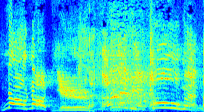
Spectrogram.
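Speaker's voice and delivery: very high, slow, loud shout through laughter; old man's shout. Retold or imitated. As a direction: bellow it like a delighted old fan correcting him. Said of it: "He goes".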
